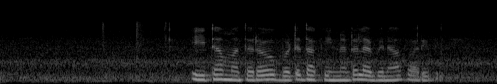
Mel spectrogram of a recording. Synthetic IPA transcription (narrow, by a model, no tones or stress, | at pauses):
iːʈamːɐt̪ɐɾoːbəʈɐd̪ɐkinːɐʈɐlɛbinaːpɐɾid̪i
